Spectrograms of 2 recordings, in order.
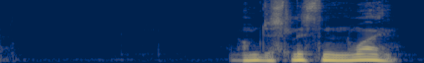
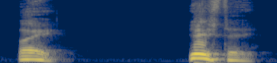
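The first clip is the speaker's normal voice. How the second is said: louder, a mock stern call; 4 semitones higher, 7 dB louder, slower than usual. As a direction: hail two boys like a policeman. Cop calling them out.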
